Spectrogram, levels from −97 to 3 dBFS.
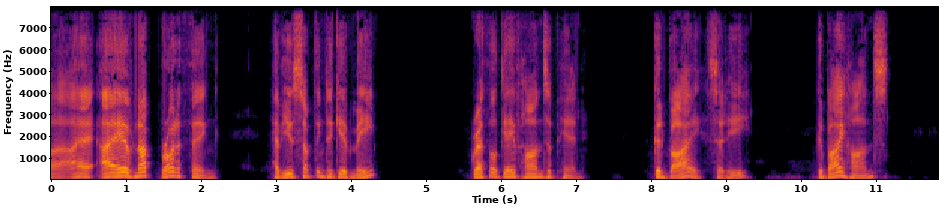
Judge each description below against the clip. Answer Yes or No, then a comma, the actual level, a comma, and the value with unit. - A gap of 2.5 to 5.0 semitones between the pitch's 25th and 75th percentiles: No, wide, 5.5 semitones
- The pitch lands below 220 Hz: Yes, low, 135 Hz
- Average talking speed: No, slow, 130 wpm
